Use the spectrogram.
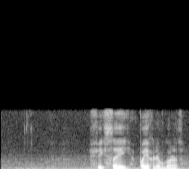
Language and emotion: Russian, neutral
